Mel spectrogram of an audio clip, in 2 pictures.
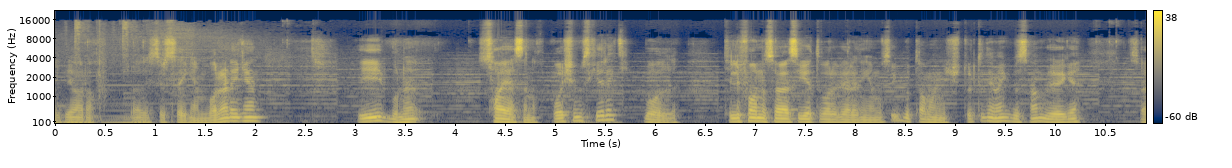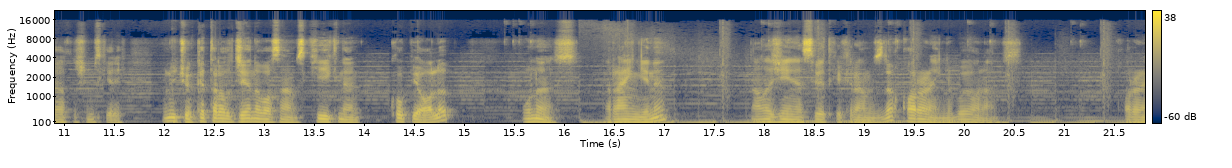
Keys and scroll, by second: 12.2 ctrl+j.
